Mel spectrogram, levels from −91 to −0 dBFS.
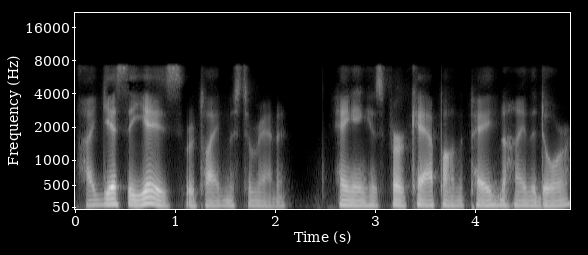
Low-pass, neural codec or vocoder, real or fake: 7.2 kHz; codec, 24 kHz, 0.9 kbps, WavTokenizer, large speech release; fake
